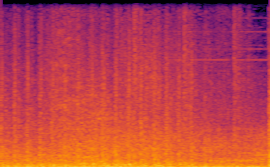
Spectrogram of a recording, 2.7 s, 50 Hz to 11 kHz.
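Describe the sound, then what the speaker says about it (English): Rapid, dense artillery barrage from a Manticore rocket platform in the Dawn of War 2 real-time strategy game, a steady loud rumble of overlapping blasts and crackles throughout with no pauses. "Manticore firing on the VP."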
